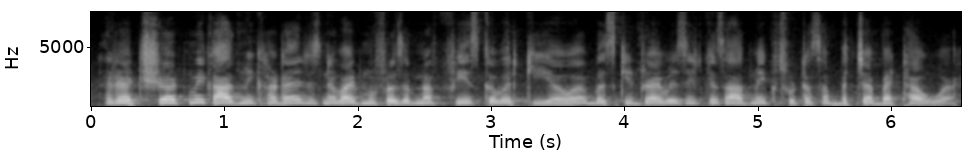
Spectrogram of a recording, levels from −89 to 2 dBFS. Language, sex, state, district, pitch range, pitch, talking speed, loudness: Hindi, female, Uttar Pradesh, Jalaun, 235-265 Hz, 250 Hz, 285 wpm, -19 LUFS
